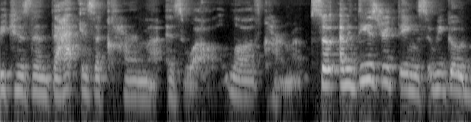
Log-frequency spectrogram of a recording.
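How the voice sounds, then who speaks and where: A woman talks at a moderate pace and a medium pitch. Her pitch moves in very wide swings. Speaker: spiritual teacher. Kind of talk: live-stream spiritual talk. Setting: live stream. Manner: loud voice.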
